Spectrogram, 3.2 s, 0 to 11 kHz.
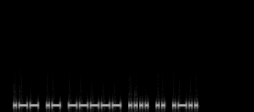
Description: Morse code, heard as a keyed tone, about 46 wpm, 700 Hz. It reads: WA0HIL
